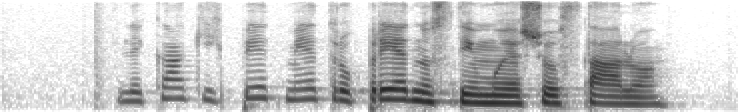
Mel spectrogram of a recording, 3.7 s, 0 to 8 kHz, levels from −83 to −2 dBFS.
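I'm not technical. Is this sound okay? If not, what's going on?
No. From 1.71 to 3.21 seconds, automatic gain falling sets in: the system decided the input was too loud or too noisy and slowly turned it down. Unlike the talker moving around one and a half seconds, here the room's background noise fades along with the voice.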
